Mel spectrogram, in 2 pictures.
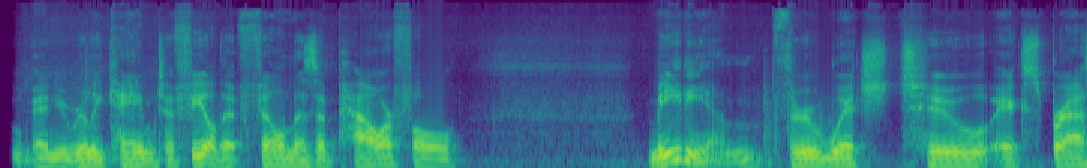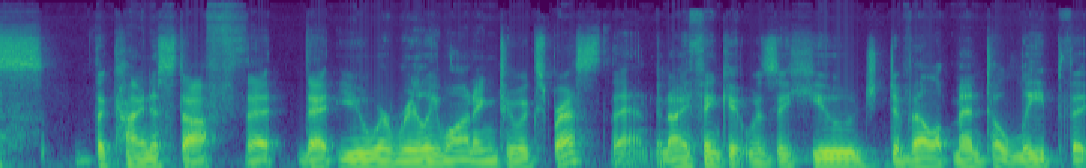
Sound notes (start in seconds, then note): none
